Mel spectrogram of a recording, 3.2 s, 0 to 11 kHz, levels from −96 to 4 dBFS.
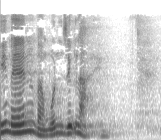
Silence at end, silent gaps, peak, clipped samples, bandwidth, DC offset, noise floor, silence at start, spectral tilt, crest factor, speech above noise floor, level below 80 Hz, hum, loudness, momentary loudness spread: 1.1 s; none; -10 dBFS; under 0.1%; 8 kHz; under 0.1%; -62 dBFS; 0 s; -5.5 dB/octave; 16 dB; 38 dB; -72 dBFS; none; -25 LUFS; 11 LU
